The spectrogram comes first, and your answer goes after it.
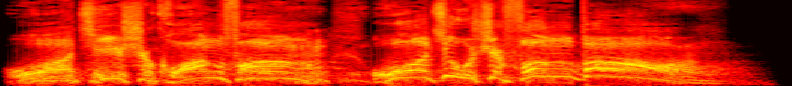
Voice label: Male Dragon Start; ▶我即是狂风！我就是风暴！ ▶I am the tempest! I am the storm!; zh; 开场白 Opening Remark; 风暴巨龙迦拉克隆

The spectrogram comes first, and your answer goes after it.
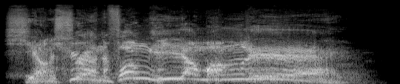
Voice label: Male Dragon WOW; ▶像旋风一样猛烈！ ▶What a whirlwind!; 风暴巨龙迦拉克隆; 惊叹

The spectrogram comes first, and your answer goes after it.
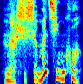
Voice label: Female Human Wow; 惊叹; zh; 对决模式; 渗透者莉莉安

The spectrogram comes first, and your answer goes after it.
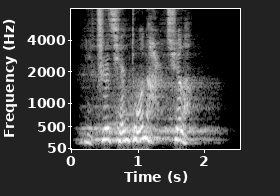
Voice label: Female Blood Elf Greetings; zh; 问候 Greeting; 虚空之影瓦莉拉; Valeera Deathknight

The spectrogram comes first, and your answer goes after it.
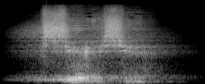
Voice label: Male Orc, My thanks.; ▶谢谢。; zh; 感谢; 死亡猎手雷克萨; Rexxar Deathknight

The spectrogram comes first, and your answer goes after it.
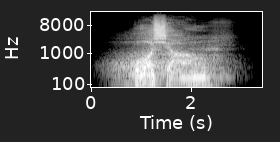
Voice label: Male Orc, I wonder...; 思考3; ▶我想...; 死亡猎手雷克萨

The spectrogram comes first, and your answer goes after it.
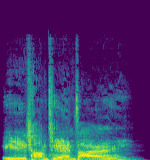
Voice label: Male Dragon Oops; ▶一场天灾！ ▶A natural disaster!; zh; 失误; 风暴巨龙迦拉克隆

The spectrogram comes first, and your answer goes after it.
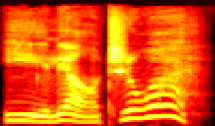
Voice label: Female Human Oops; 对决模式; 渗透者莉莉安; 失误

